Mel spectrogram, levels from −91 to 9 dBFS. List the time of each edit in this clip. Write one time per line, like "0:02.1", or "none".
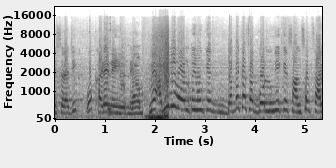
0:01.7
